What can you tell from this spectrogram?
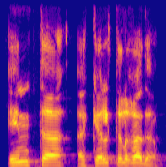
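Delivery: ordinary delivery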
